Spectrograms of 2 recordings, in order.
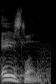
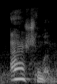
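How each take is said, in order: First: The name is said with a plain 's' sound. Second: The name is said with a 'sh' sound. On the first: The speaker calls it wrong. "you do not pronounce it Aislinn" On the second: The speaker calls it right. "pronounce it Ashlyn"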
